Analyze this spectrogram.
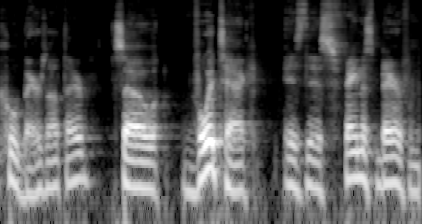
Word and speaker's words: Wojtek: what most people say so it's voch it's a Polish word so like I looked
